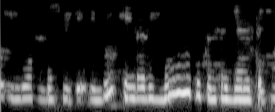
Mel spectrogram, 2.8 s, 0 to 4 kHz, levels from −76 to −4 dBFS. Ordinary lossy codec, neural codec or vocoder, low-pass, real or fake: none; codec, 32 kHz, 1.9 kbps, SNAC; 3.6 kHz; fake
